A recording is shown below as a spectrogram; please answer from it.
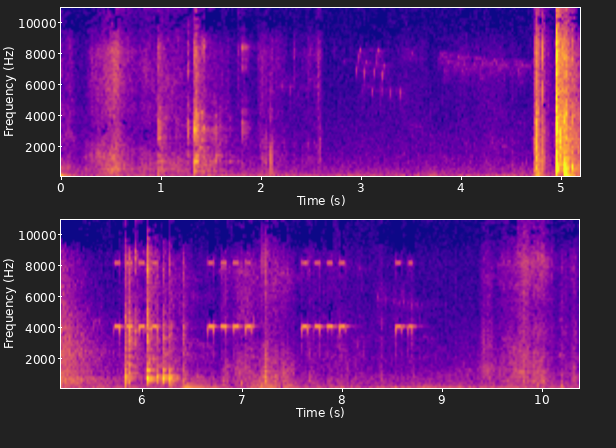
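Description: Slingshot shots cracking, the loudest pair about five seconds in as a can is knocked down, then a digital timer beeping in four quick groups of high beeps, marking the end of the one-minute run.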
